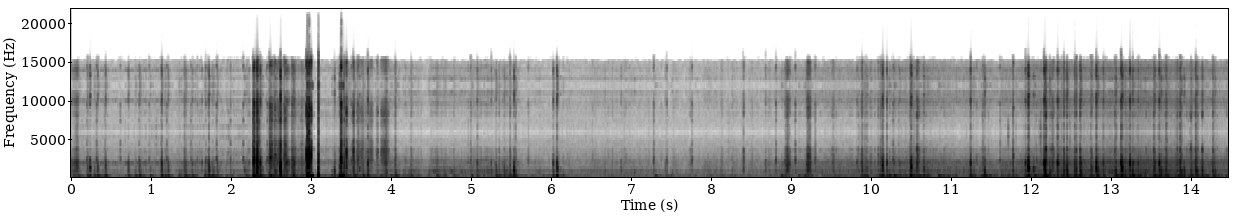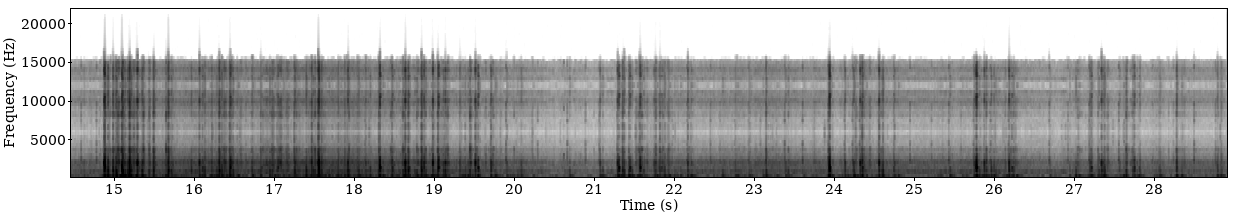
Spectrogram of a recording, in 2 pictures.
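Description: A mountain bike riding over a rough dirt trail, picked up by a camera mounted on the handlebar: tyres crunching over dirt and rapid rattling and knocking of the bike over bumps. A cluster of sharp knocks comes about three seconds in, and the rattling gets rougher and louder from about ten seconds on.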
